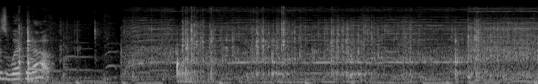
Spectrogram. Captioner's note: mechanical whirring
